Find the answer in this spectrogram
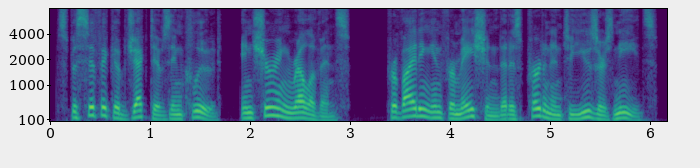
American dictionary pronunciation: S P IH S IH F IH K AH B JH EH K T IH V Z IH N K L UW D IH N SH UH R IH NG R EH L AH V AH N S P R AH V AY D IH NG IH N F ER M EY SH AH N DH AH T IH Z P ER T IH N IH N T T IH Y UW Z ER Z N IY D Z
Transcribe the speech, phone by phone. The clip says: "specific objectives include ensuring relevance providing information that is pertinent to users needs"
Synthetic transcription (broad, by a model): S P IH S IH F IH K AH B JH EH K T IH V Z IH N K L UW D IH N SH UH R IH NG R EH L AH V AH N S P R AH V AY D IH NG IH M F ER M EY SH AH N DH AH T IH Z P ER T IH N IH N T T IH Y UW Z ER Z N IY D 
